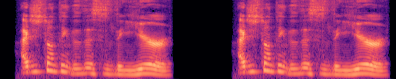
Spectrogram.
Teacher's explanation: this is his own opinion so he's stressing I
